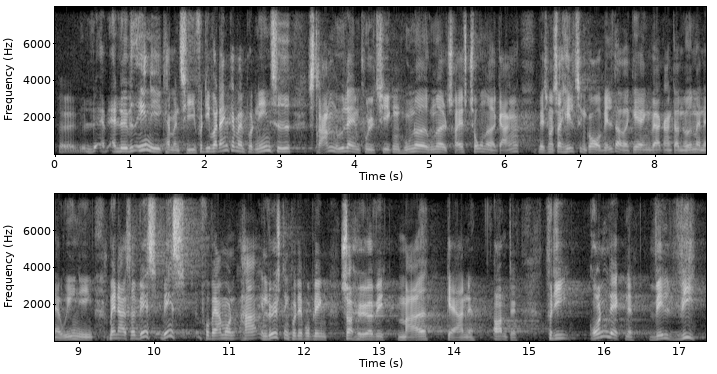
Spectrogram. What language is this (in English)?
Danish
